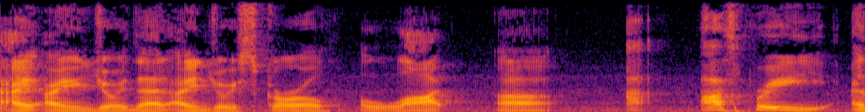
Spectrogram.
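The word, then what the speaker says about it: Scurll: Skrull.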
